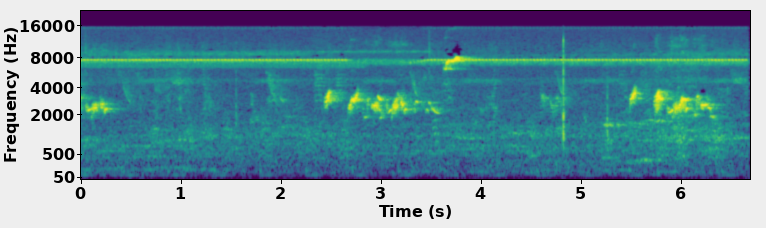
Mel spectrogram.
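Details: Red-whiskered bulbul singing during a trapping session on 8 October 2017; short warbled, chattering phrases around two and a half seconds and again near six seconds, over a steady high insect drone.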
